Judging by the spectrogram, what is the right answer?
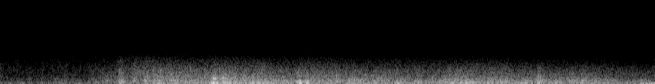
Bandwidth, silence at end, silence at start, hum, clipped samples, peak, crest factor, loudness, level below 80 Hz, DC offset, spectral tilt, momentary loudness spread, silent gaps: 1.7 kHz; 0 s; 0 s; none; under 0.1%; -6 dBFS; 22 dB; -29 LUFS; -30 dBFS; under 0.1%; -13 dB/octave; 17 LU; none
